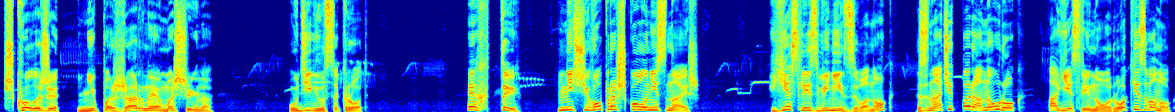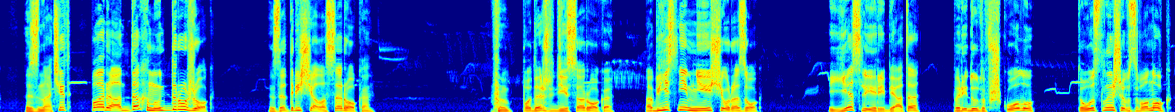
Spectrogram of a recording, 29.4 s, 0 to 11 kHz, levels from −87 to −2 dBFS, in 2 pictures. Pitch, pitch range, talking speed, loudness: 190 Hz, 150-245 Hz, 95 wpm, -19 LUFS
